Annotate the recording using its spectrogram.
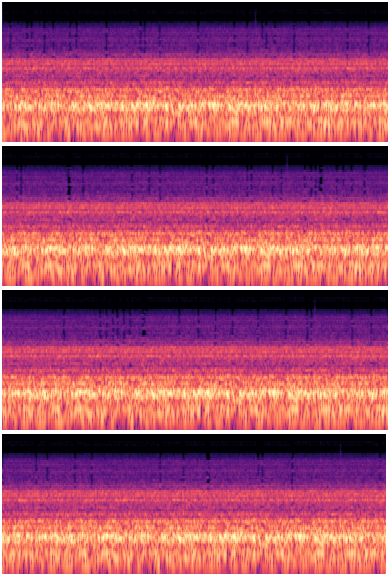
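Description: Wind rushes steadily past a gliding aircraft's cockpit.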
